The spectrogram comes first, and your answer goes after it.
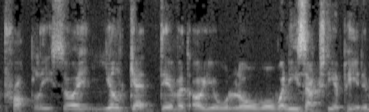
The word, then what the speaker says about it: Oyelowo: David by that man whose name I cannot pronounce. David Oyelowo.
